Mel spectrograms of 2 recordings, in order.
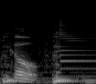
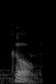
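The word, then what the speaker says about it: Cobh: Cork City that is spelled C-O-H-B. Is that right? Cove. Cove. You said that as though it would be intuitive. Cove. C-O-H-B. Anytime you see a B-H in Irish, it means a V sound.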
